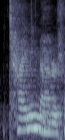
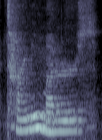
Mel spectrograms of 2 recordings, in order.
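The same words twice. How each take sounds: First: Said in the usual way. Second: "mutters" said slowly in place of "matters"; slow slip of the tongue, "mutters" with an UH vowel. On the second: Real, not acted. Misreads word, then corrects it.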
